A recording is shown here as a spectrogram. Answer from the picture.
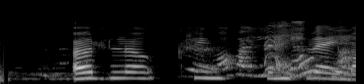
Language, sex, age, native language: Icelandic, female, 9, Icelandic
